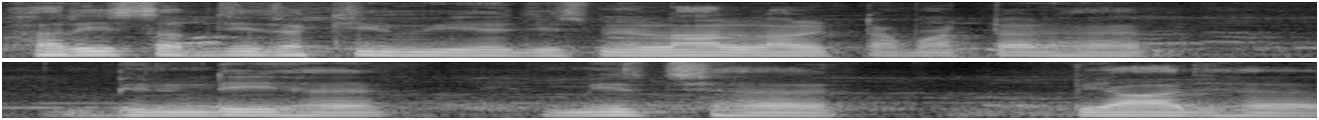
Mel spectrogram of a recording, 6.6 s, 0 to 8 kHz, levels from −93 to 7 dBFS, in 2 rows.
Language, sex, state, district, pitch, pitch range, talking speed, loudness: Hindi, male, Bihar, Purnia, 110 Hz, 110-120 Hz, 135 wpm, -23 LUFS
